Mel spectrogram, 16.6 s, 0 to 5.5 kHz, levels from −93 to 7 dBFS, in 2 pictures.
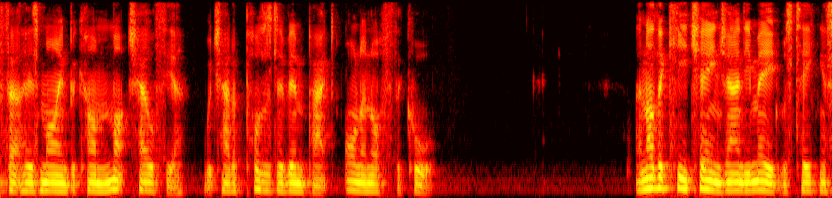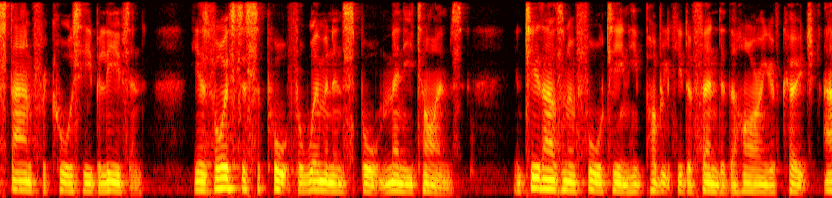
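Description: Speech with aliasing throughout: sibilants sound gritty and metallic, and the spectrum stops hard at 5.5 kHz. High-frequency content was folded back below that edge rather than filtered out, which fits an unfiltered drop to an 11 kHz rate. The folded energy sits roughly 20 dB under the signal.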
